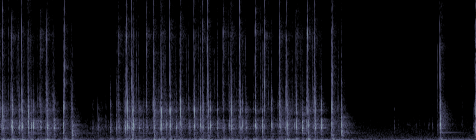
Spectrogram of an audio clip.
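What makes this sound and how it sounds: Fingertips type on a mechanical keyboard with plastic keycaps, producing rapid, bright clicking and clacking keystrokes in two runs separated by a short pause. The longer second run fades into near silence, followed by one last isolated key clack near the end.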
